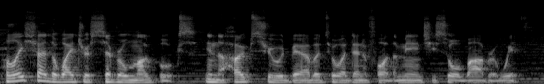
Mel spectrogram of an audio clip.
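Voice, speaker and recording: A man's voice: low voice, steady tone, fast, soft background music. A man reading a scripted true crime documentary narration as its host.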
